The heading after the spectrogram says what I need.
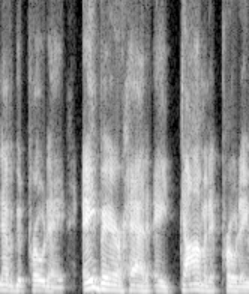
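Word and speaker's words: Hebert: announcers have been saying it wrong but Griffin a bear from Louisiana Tech he played receiver and then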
